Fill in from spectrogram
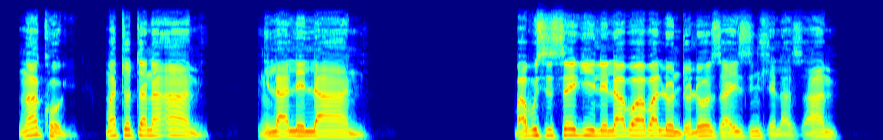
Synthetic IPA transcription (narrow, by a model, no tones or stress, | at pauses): ŋakʰɔɣɛ | mad̥ʱɔd̥ʱanaami | ŋilalɛlaːni | βaβus̬iseɣilɛlaβɔaβalɔndʱɔlɔzaizind͡ɮʱɛlazaːmi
